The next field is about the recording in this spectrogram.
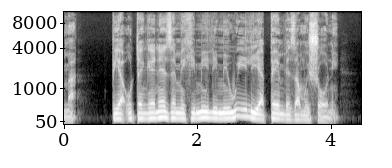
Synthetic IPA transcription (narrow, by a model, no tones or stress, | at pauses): ma̰ | piaʔutɛŋɡɛnɛzɛmihimilimiwilijapɛmbɛzamwiʃɔnḭ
